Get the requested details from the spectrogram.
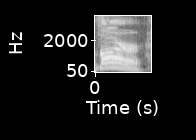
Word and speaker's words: Thar: T-H-A-R, that's a Thar, right? It just sounds Southern. – Yeah. Sounds like it, yeah. – It's kind of like if Thor went down south. – Exactly. It's over Thar.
